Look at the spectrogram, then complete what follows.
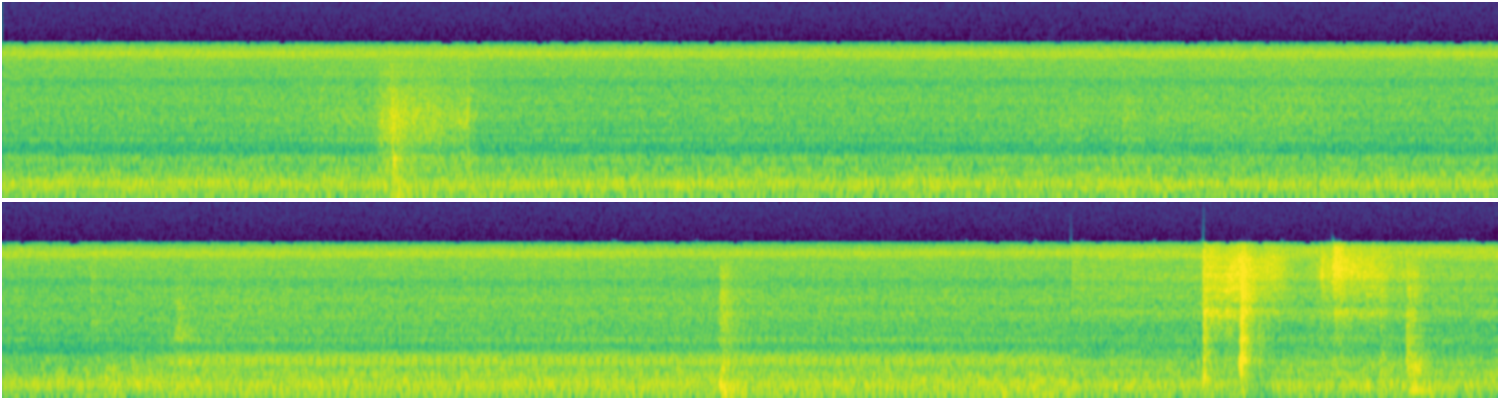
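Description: Steady drone of woodworking machinery and dust extraction in a panel-processing shop. A steady mid-pitched whine from the machine comes in about halfway through and stops about ten seconds later. A few sharp knocks, like panels or boards being handled, come near the end.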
